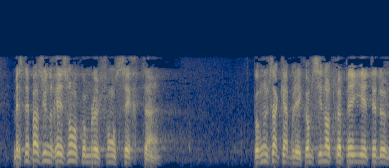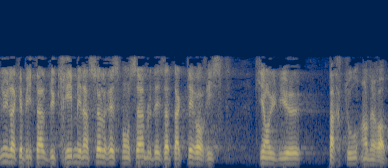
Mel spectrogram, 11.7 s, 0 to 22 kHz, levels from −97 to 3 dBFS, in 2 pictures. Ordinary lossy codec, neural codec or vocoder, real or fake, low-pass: none; none; real; 5.4 kHz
